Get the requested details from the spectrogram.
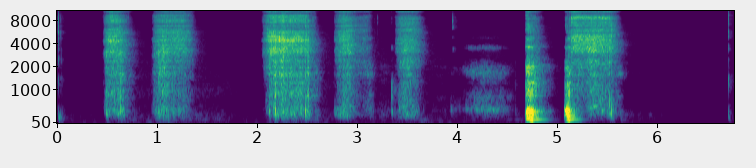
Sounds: Sniff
